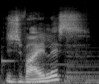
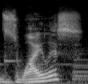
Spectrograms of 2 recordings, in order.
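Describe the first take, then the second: First: The name is said with German-style sounds. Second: The name is said with English-style sounds. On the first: "Technically, it should be Zweilis, but like that's hard for English speakers" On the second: "Is it Zweilous?"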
